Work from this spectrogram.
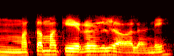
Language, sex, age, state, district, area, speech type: Telugu, male, 18-30, Telangana, Ranga Reddy, urban, conversation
